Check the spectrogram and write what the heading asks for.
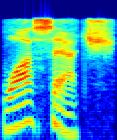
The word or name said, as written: Wasatch Range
